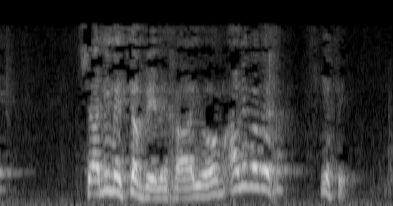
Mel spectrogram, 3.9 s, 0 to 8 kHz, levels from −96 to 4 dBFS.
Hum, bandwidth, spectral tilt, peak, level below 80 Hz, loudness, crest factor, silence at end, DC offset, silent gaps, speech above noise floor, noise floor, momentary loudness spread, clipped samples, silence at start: none; 5.6 kHz; -11.5 dB/octave; -6 dBFS; -64 dBFS; -24 LUFS; 20 dB; 0.45 s; under 0.1%; none; 38 dB; -61 dBFS; 18 LU; under 0.1%; 0 s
